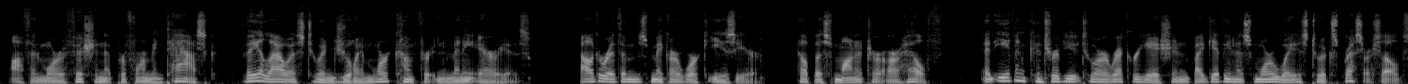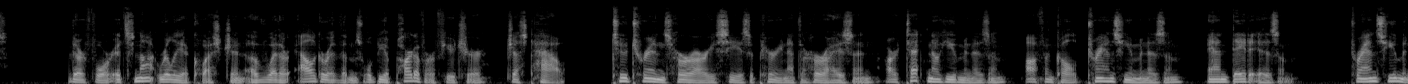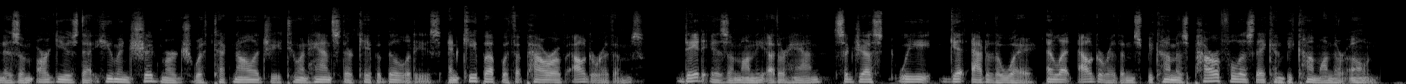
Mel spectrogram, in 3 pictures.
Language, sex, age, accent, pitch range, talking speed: English, male, 50-69, American, 95-120 Hz, 170 wpm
